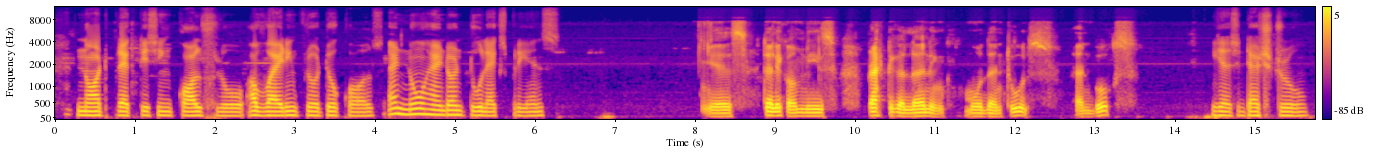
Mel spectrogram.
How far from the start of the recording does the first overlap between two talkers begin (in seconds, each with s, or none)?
none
